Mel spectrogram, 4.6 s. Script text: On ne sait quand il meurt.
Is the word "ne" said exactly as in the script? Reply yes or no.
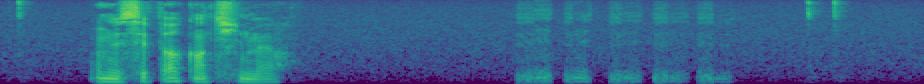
yes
